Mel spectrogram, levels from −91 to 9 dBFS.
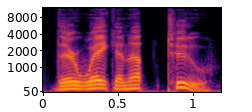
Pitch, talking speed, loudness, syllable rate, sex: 130 Hz, 200 wpm, -15 LUFS, 5.8 syllables/s, male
